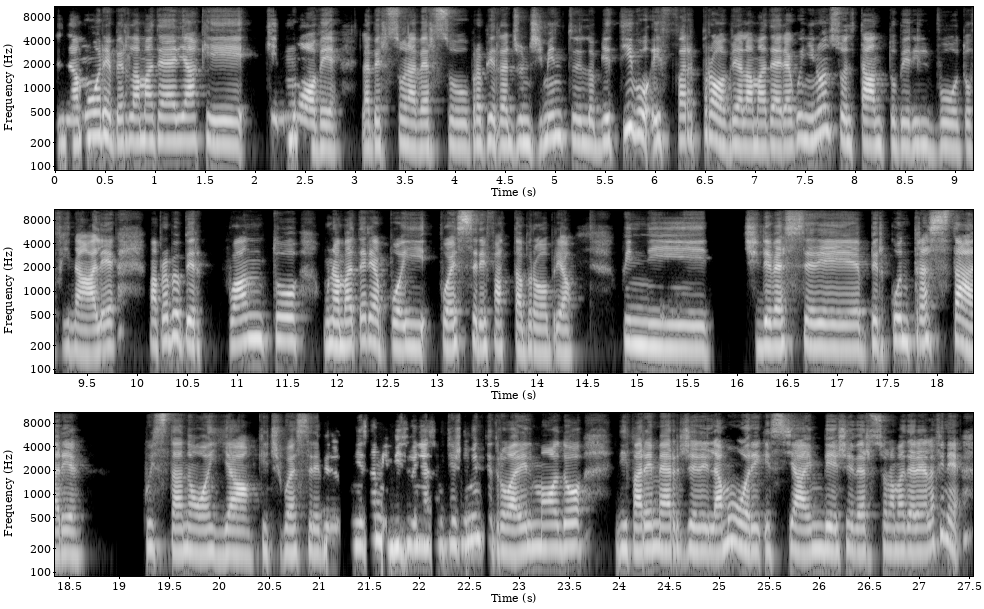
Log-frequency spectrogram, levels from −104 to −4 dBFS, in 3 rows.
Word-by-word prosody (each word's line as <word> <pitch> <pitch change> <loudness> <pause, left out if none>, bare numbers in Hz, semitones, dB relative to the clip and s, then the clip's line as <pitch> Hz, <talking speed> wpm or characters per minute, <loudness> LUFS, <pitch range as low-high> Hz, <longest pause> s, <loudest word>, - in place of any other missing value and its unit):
l'amore 230 +4 +2
per 200 0 -3
la 205 -1 +1
materia 210 0 +2
che 190 -3 -1 0.2
che 395 -2 -7
muove 175 - +1 0.2
la 175 - -2
persona 185 0 -1
verso 175 +1 -2
proprio 195 +3 -3
il 190 - -4
raggiungimento 195 +5 -1
dell'obiettivo 205 - 0
e 200 - +1
far 215 0 -5
propria 195 -6 +1
la 175 -1 +2
materia, 180 0 +1
quindi 215 -1 -2
non 270 +5 +1
soltanto 185 - 0
per 180 0 -4
il 185 -2 -4
voto 175 +1 -5
finale, 175 +1 +2 0.3
ma 200 - +1
proprio 230 +5 0
per 195 -2 -1
quanto 230 +1 +2 0.2
una 200 -1 +3
materia 205 +1 +1
puoi 190 -1 -1
può 190 - -2
essere 190 0 +2
fatta 185 -2 -3
propria. 165 -2 -2 0.5
Quindi 185 -4 +1 0.3
ci 190 - -3
dev'essere, 190 -2 +1
per 200 -3 -3
contrastare 215 -7 +2 0.5
questa 205 -3 -2
noia 175 -2 +1
che 185 +1 -9
ci 180 - -6
può 180 - -6
essere 180 0 -3
per 190 +1 -5
alcuni 215 +3 -7
esami, 235 0 -2
bisogna 205 +1 +2
semplicemente 225 +3 -4
trovare 180 -2 +2
il 200 +1 -1
modo 205 +1 +2 0.3
di 195 +1 -3
fare 185 +1 +3
emergere 190 -1 +1
l'amore 185 0 +2
che 190 - -6
si 170 +4 -4
ha 180 -1 +4
invece 190 0 0
verso 180 +1 -3
la 185 - -3
materia. 185 0 +1
Alla 205 +4 0
fine 235 -6 -1
190 Hz, 150 wpm, -23 LUFS, 180-210 Hz, 0.5 s, ha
